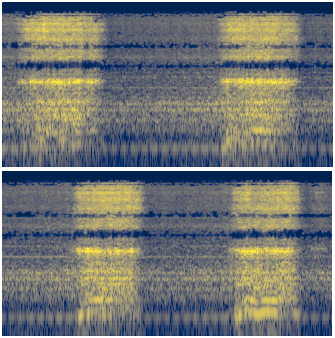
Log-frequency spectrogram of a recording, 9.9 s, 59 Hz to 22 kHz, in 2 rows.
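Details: Overweight man snoring: loud, regular, harsh snores with a whistling edge on each breath in, about 23 breaths a minute.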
